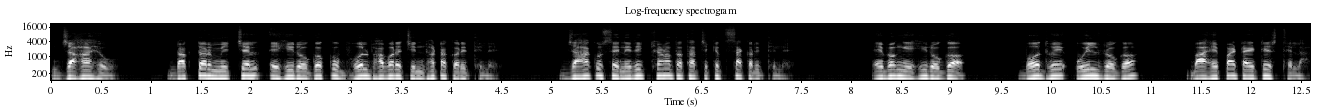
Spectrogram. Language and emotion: Odia, neutral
